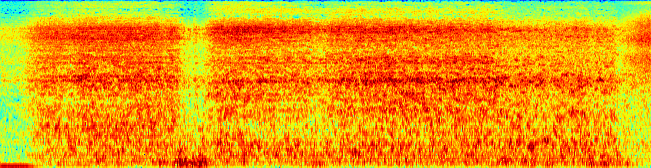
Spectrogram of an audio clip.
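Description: Water rushing through opened dam spillway crest gates, a steady loud rush with a brief break about four seconds in.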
